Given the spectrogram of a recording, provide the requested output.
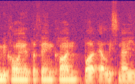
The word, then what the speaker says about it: FangCun: and today I'm going to be reviewing the F con a quick note about the pronunciation it's actually pronounced fun which is an area in guangong China but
